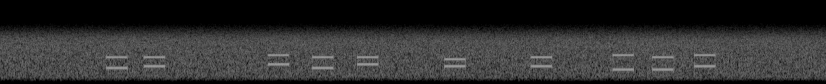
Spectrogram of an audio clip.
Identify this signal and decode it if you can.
DTMF, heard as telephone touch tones, dialled by hand, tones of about 210 ms, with radio hiss. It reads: 58 #50 7 8 329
